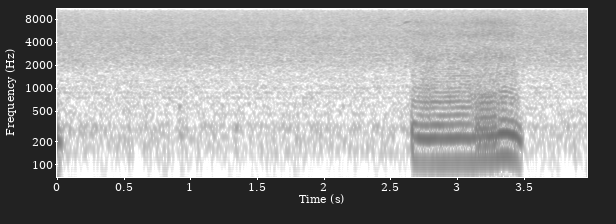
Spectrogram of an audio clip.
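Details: A single snore from Thomas the cat after a long quiet stretch: a low, steady, harmonic-rich drone held just under a second, stepping slightly higher near its end before stopping abruptly.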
